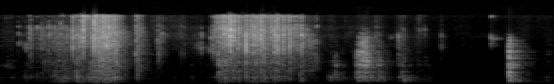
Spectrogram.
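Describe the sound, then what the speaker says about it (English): Tarot cards being shuffled by hand in several bursts, a riffling, papery rustle repeated four times with short pauses between, close and fairly loud. "Gonna get a couple more shuffles in to make sure"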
